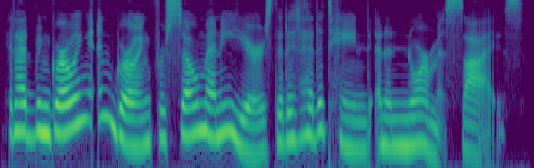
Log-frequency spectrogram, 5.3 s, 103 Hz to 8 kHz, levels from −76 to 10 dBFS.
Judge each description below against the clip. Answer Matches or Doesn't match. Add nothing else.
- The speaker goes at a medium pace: Matches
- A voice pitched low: Doesn't match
